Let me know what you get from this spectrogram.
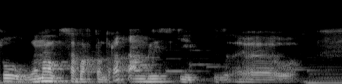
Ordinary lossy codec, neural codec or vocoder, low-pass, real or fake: none; codec, 44.1 kHz, 7.8 kbps, DAC; 5.4 kHz; fake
